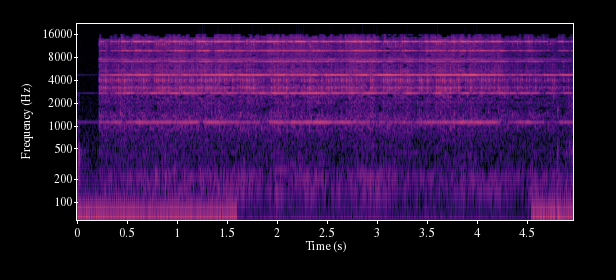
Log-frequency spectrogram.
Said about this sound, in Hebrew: אבל לפני הכל, נשים את הפתיח הלא אהוב של פעמון בית הספר.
